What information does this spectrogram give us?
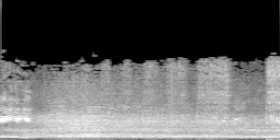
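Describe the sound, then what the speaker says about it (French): A festival crowd at a beach concert roars and shouts together, a dense sustained cheer with whoops over a background of music. "il faut crier oh yeah"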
